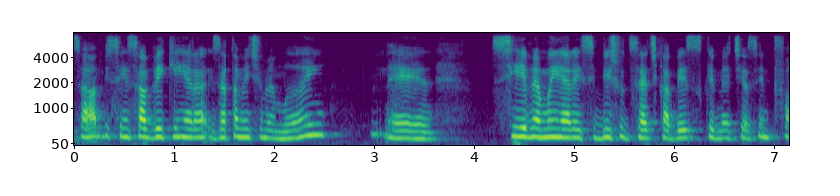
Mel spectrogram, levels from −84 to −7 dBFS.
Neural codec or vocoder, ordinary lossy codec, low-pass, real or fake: vocoder, 22.05 kHz, 80 mel bands, WaveNeXt; none; 7.2 kHz; fake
